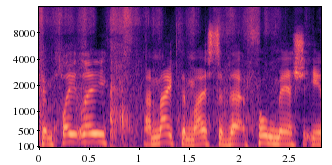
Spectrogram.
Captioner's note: tent flap rustling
